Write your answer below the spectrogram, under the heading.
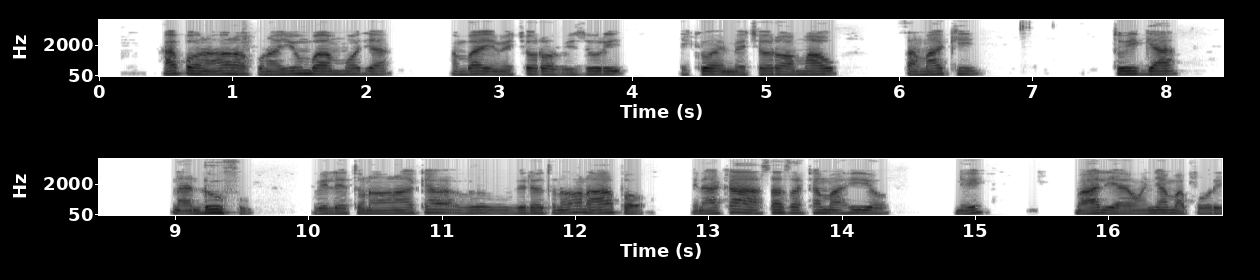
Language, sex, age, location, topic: Swahili, male, 36-49, Wajir, education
